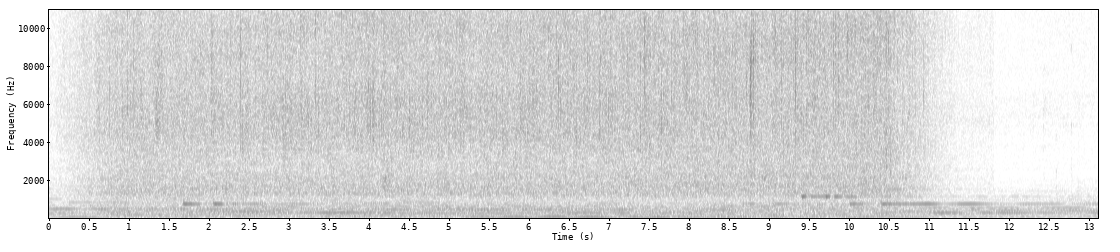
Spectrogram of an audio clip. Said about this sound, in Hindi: और फिर तेज बारिश।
